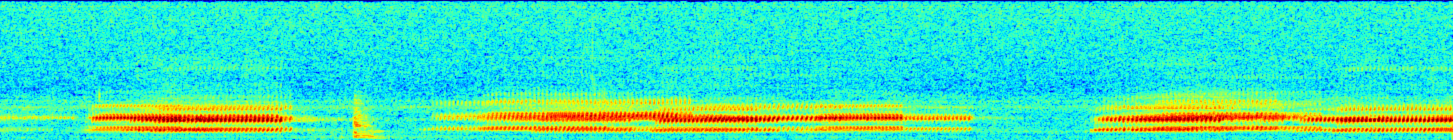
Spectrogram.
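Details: After a warm rainy summer day, tree frogs sing at night in long, loud overlapping trills, several callers chaining bursts together for over a second at a time, broken by a brief pause and a quick falling chirp.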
